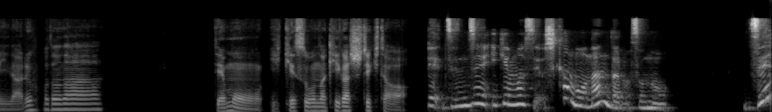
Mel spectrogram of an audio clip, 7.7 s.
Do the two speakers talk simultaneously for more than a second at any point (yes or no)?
no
